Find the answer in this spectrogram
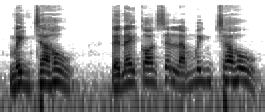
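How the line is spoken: Loud laughing. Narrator (Vietnamese): Thức cười lớn

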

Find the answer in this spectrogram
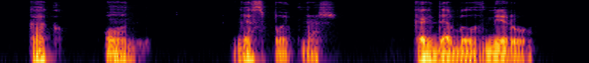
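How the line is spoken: Quiet addition. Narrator (Russian): тихо добавила

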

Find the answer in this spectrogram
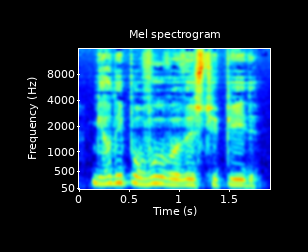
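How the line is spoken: Angry exclamation. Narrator (French): s'écria-t-il avec colère

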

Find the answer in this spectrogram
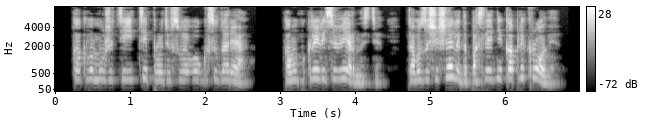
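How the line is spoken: Hoarse with emotion. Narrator (Russian): охрипла от волнения

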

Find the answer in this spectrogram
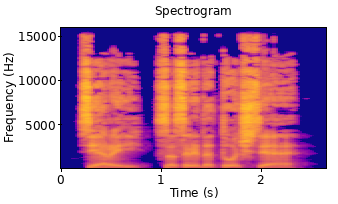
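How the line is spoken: Growling command. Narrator (Russian): рыкнул Филотрим

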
